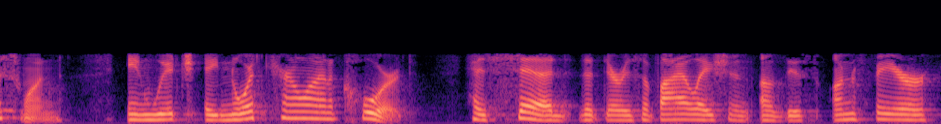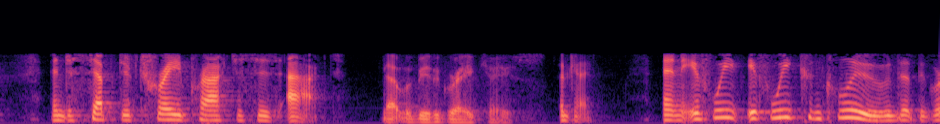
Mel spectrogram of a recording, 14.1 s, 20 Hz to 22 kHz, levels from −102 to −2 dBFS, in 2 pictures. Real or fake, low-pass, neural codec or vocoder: real; 3.6 kHz; none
